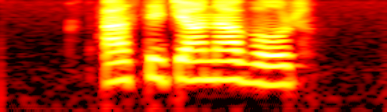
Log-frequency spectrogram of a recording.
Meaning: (adjective) gradual (having degrees or levels); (noun) senior official (in government)
- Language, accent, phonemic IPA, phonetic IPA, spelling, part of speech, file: Armenian, Eastern Armenian, /ɑstit͡ʃɑnɑˈvoɾ/, [ɑstit͡ʃɑnɑvóɾ], աստիճանավոր, adjective / noun, Hy-աստիճանավոր.ogg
